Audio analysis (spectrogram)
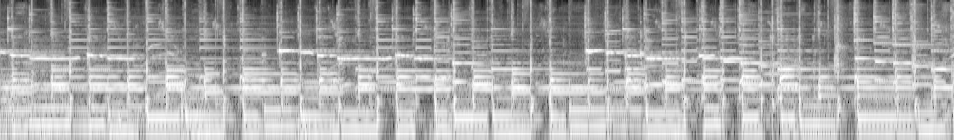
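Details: Cheerful plucked-string music, mandolin-like, fills the whole stretch without any barking or other animal sound.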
